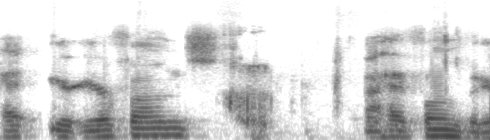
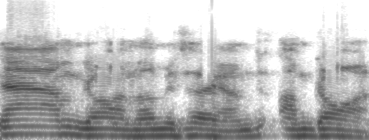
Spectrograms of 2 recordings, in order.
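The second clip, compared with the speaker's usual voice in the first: plain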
